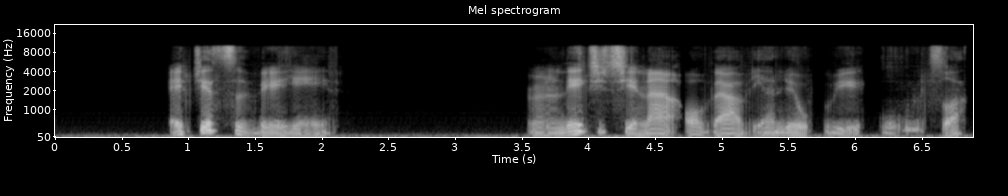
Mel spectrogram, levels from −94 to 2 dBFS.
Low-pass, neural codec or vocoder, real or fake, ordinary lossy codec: 9.9 kHz; autoencoder, 22.05 kHz, a latent of 192 numbers a frame, VITS, trained on many speakers; fake; none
